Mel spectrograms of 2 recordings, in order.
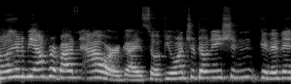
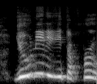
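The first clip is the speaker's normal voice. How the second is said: very loud, stern, angry voice; 3 semitones higher, 10 dB louder than usual. Repeating what the man who passes on his leftover fruit said, mock-angry. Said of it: "he said it to me angrily too".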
